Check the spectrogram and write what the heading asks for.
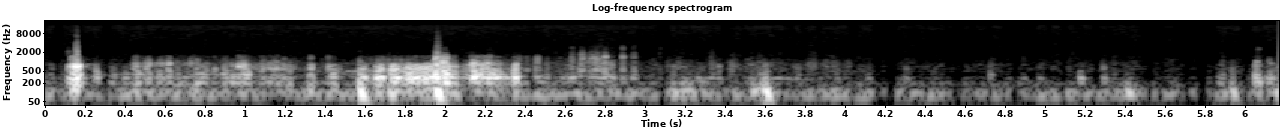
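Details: Stomach rumbling with low bubbling gurgles and irregular rumbling that swell and fade as gas and fluid move through the bowel; ordinary bowel sounds.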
